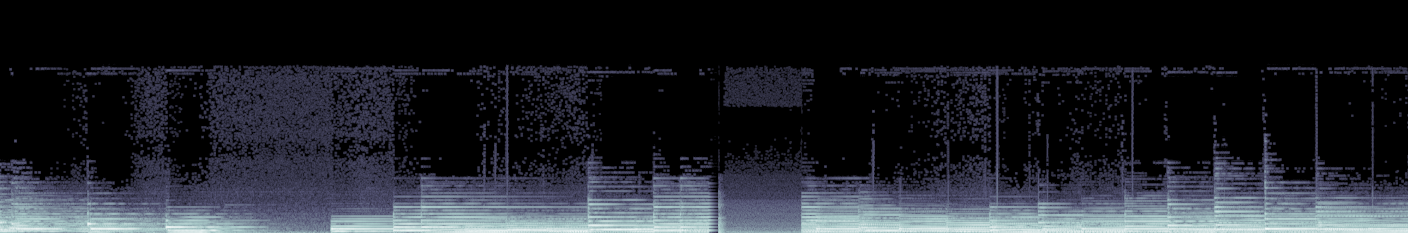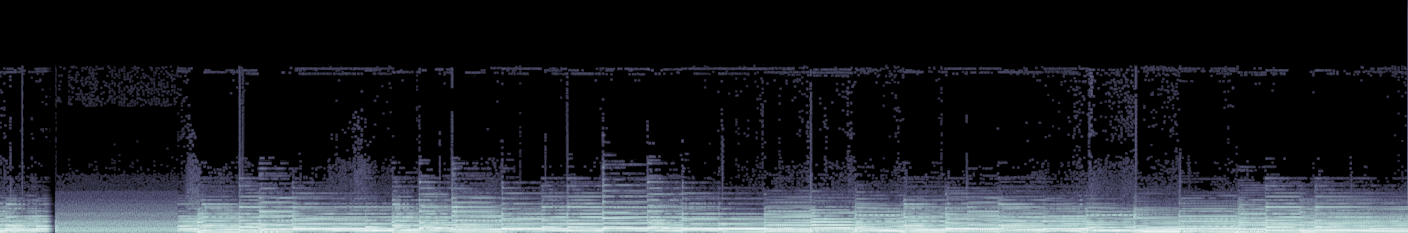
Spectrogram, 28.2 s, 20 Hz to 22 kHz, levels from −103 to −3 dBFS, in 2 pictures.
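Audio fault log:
throughout, gain pumping. The level swells and ducks by roughly 15 dB across the music. Loud and soft parts sit close together and sound squashed. The likely cause is excessive input gain feeding a fast limiter.
7.09 to 8.04 s, call audio freeze. The music stops moving and the last sound hangs on as a fading buzz or hiss for about 0.93 s. It then resumes where it left off, so nothing is lost. Delayed packets likely starved the jitter buffer.
12.77 to 14.52 s, jitter buffer speed-up. The music runs at about 117 percent speed with unchanged pitch. It sounds hurried and the tempo wavers. Tiny pitch-period slices, about 0.3 s in total, are cut to shrink the built-up buffer delay.
14.54 to 15.88 s, call audio freeze. A second hang of about 1.32 s follows, with the last sound extended as a fading buzz or hiss. Playback then continues from the same point with nothing missing. 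This gap is likely a stalled buffer again.
15.95 to 26.87 s, jitter buffer speed-up. A long stretch plays at about 118 percent speed and keeps its pitch. The steady beat is lost and the music feels rushed. About 2 s of short slices are removed to work off the extra delay.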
